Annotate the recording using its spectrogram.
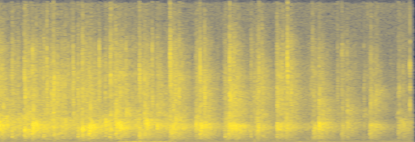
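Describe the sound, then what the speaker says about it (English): A crowd claps steadily at a high school graduation ceremony, a dense roll of applause that holds for several seconds, moderately loud and fairly close. "Give yourself a round of applause."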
